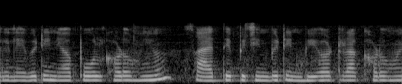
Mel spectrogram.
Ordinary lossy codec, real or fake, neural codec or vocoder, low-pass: MP3, 64 kbps; real; none; 7.2 kHz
